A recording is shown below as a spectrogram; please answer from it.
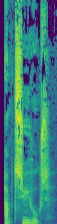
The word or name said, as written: amtssygehus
